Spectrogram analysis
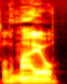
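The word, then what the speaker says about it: LYMAO: So it's Lamayo. So, like, is that even what it is? L-M-A-Y-O. I think it is Lamayow.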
